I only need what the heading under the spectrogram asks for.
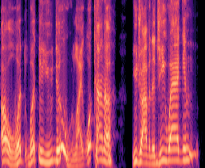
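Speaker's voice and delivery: acted hesitant, anxious voice. Retelling how a woman questioned him: imitating someone asking nervously. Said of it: "she said it very nervously".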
